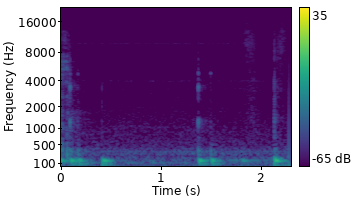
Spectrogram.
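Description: A few faint computer mouse clicks, spaced irregularly, as elements are selected in the editor.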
